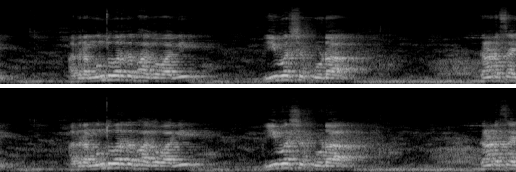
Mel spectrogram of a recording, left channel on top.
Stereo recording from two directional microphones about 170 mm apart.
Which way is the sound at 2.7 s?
20° left (ahead or behind).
